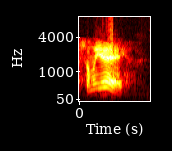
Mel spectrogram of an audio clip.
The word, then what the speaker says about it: sommelier: Is an advanced sommelier. Did I pronounce that properly? – Very good. Yeah, sommelier.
